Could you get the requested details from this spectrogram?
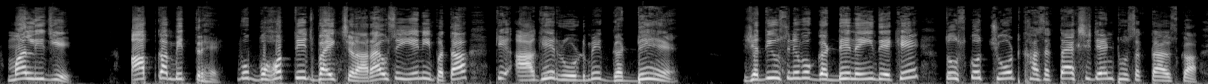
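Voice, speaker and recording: A man's voice: extremely high pitch, no room sound. A man teaching an online class who keeps addressing his pupils as dear children and checks in with "okay" again and again. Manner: acts out loud calls to demonstrate.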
